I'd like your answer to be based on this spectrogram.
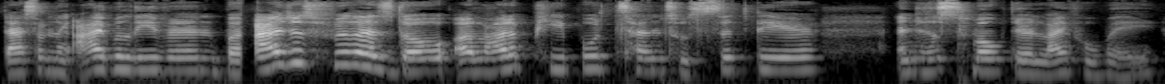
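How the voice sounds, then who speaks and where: Mid-mukbang, a young woman vlogging to her viewers rants casually about her opinions, using slang and repeating lines for emphasis. She speaks at a moderate pace in a voice on the high side with a fairly bright tone.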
